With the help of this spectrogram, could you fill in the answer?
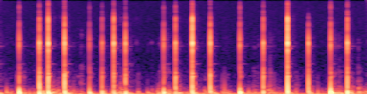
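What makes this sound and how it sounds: Short fingernails and fingertips of both hands tap on two small metal-bodied microphone capsules mounted on a handheld recorder. A quick, irregular series of sharp, dry clicks follows, each one bright on top with a close, thumping low end and almost no ring. A soft rumble sits underneath between the taps.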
